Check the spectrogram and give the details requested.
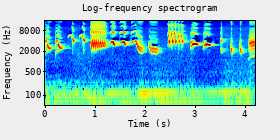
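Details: Talking Indian pied myna, which says "Mynah" among other words, strings together chirps, a broad harsh squawk, falling whistles, a burst of rapid stuttered notes and upward-sliding calls. Faint low hum beneath.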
